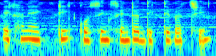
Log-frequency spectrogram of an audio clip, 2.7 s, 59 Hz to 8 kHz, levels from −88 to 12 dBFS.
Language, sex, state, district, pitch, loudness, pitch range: Bengali, female, West Bengal, Cooch Behar, 250 Hz, -16 LUFS, 235-265 Hz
